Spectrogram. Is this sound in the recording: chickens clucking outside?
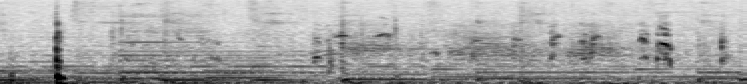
yes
